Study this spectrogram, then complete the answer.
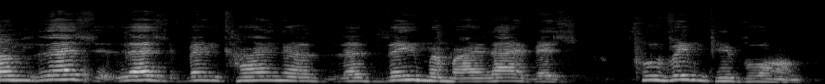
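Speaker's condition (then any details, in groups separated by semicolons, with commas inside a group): Birth oxygen deprivation brain injury; walking, talking and dancing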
